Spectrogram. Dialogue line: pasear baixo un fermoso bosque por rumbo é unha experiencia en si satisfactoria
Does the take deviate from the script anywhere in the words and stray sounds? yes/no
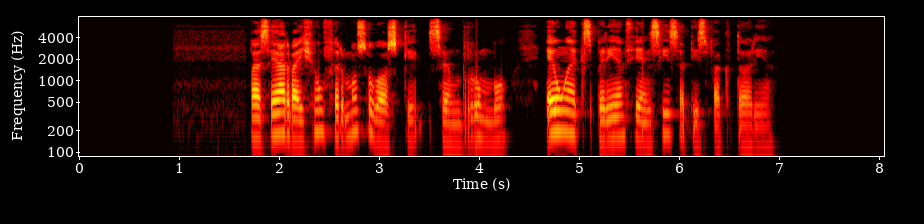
yes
